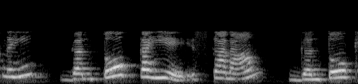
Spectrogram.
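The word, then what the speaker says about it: गंगटोक: कहा कि तभी इतना गैंग टॉक इतना सुंदर है गैंग टॉक ही नहीं मैम गंगतोक नहीं मैम गंतोक कहिए इसका असली नाम गंतोक है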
